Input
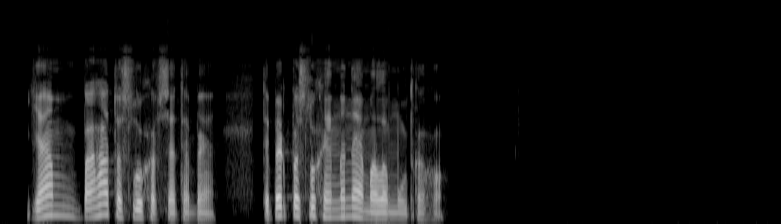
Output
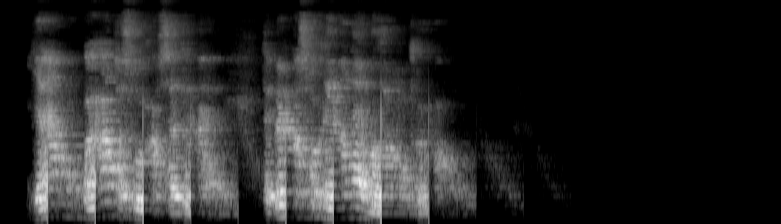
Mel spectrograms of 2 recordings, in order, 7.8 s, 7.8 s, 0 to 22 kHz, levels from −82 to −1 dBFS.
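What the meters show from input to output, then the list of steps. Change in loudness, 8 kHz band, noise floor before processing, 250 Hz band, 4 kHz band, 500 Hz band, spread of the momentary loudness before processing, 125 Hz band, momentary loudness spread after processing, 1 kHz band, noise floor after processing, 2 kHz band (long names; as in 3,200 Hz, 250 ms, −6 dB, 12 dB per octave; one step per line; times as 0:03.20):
+9.5 dB, +11.5 dB, below −85 dBFS, +3.5 dB, +7.0 dB, +9.0 dB, 11 LU, −10.5 dB, 15 LU, +10.5 dB, below −85 dBFS, +15.0 dB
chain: partials spread apart or drawn together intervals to 125%
coupled-rooms reverb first 0.63 s, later 2.5 s, from −27 dB, DRR −8 dB
auto-filter high-pass saw down 2.1 Hz 320–2,500 Hz
level +2 dB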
